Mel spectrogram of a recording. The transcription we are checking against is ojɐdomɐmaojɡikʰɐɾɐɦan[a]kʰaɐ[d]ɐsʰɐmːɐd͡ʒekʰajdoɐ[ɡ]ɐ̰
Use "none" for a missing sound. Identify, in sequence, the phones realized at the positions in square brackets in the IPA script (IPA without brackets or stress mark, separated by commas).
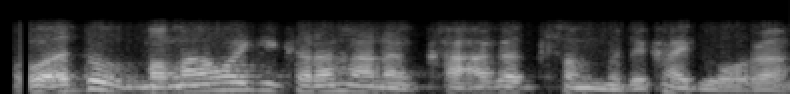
ɐ, ɡ, ɡ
